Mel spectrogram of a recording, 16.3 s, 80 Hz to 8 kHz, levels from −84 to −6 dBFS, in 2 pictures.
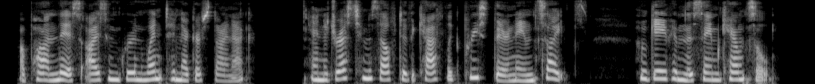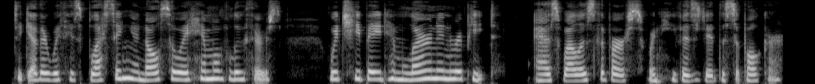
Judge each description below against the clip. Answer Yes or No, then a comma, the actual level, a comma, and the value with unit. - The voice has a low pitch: No, high, 245 Hz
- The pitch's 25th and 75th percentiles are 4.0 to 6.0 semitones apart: No, average, 2.9 semitones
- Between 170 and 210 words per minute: Yes, average, 180 wpm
